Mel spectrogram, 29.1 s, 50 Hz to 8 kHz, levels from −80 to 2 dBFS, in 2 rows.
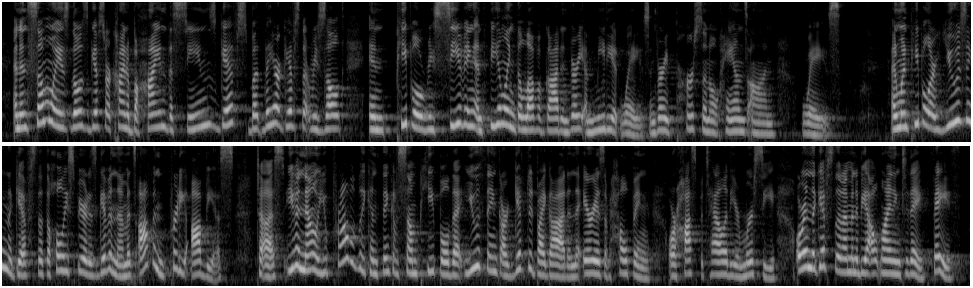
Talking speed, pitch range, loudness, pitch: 195 wpm, 215-285 Hz, -30 LUFS, 245 Hz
